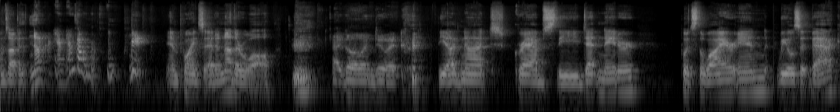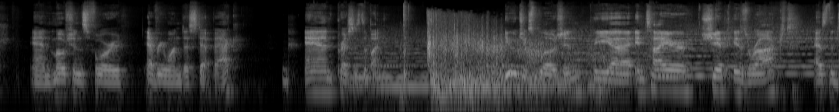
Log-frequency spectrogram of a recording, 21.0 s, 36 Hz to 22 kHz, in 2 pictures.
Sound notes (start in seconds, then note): 0.5 pig-like grunting; 3.8 affirmative grunt; 14.9 explosion sound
